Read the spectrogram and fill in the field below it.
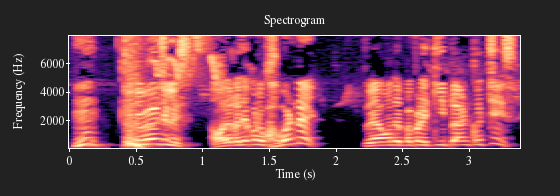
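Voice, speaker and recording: A performer voicing an excitable, threatening, foul-mouthed tough character in a comedy cartoon. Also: sits high, rapid-fire, very noisy. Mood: gloating, scolding. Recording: loud music under the voice.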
